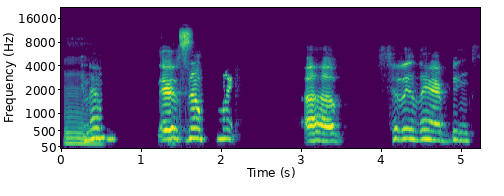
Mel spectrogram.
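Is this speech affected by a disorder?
Yes: ataxia; stroke during benign brainstem tumor surgery at 26, right side numb, wheelchair one year; had speech, physical and occupational therapy.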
